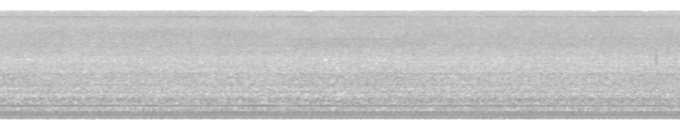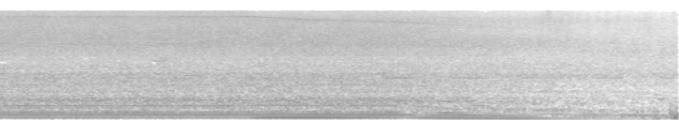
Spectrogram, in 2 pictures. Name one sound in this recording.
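A heavy lifting machine's engine rumbles steadily, then winds down.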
